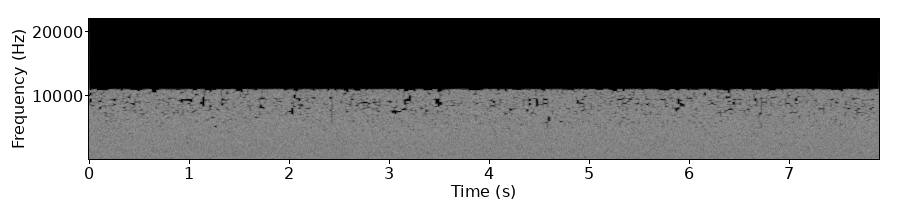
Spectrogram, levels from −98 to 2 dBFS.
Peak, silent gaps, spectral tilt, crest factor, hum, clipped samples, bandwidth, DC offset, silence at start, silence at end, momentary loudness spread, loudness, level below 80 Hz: -16 dBFS; none; 0 dB/octave; 16 dB; none; under 0.1%; 11.5 kHz; under 0.1%; 0 s; 0 s; 0 LU; -29 LUFS; -56 dBFS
